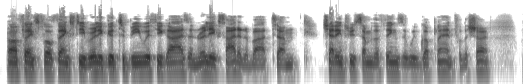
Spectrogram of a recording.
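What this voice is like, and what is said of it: South African accent. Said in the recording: “your accent ... it's definitely not Australian and it's definitely not English for those of you who might confuse a South African accent”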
